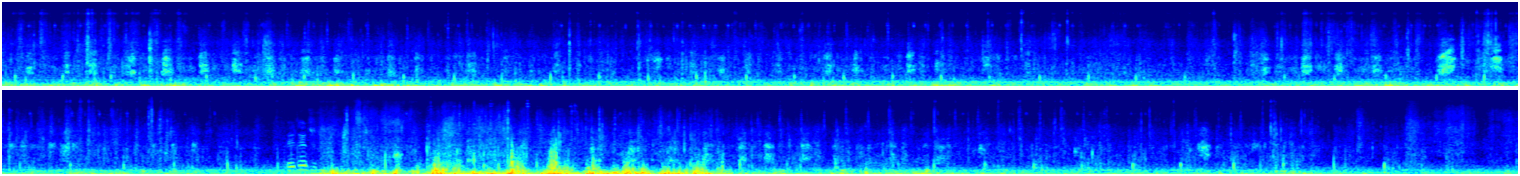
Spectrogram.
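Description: Dog walking with a camera on its back: quick, continuous rhythmic rattling and clicking of the harness and mount with each step. About eighteen seconds in, a louder rush of low rumbling noise lasts three to four seconds.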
